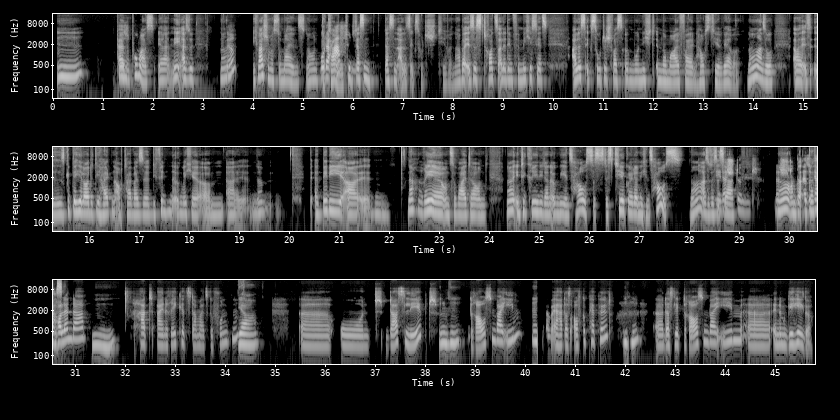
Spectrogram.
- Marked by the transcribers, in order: other background noise; tsk; distorted speech
- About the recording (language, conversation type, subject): German, unstructured, Sollten exotische Tiere als Haustiere verboten werden?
